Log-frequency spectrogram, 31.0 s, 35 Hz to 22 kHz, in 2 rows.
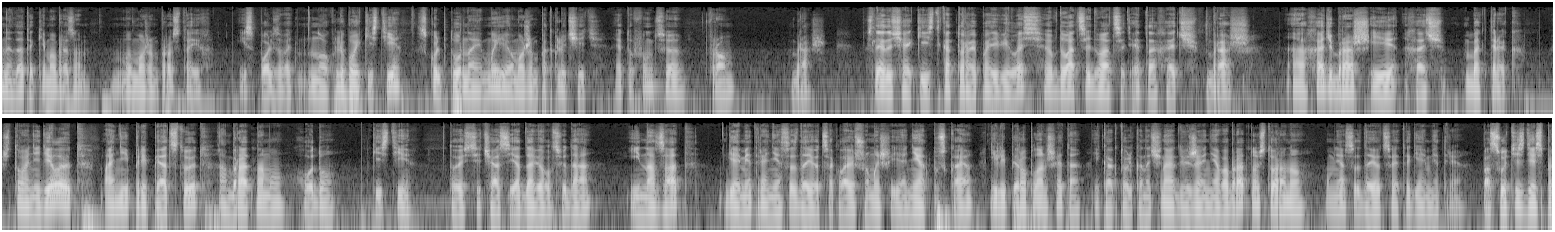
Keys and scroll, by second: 10.1 b, 12.3 h.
